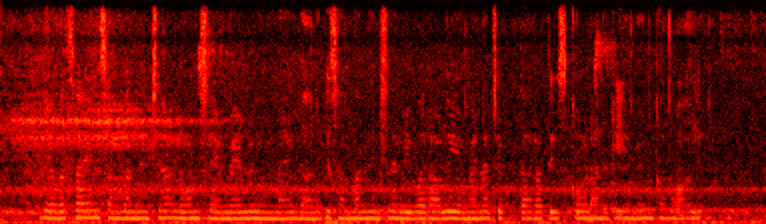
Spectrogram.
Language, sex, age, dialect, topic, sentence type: Telugu, female, 18-24, Telangana, banking, question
